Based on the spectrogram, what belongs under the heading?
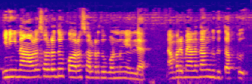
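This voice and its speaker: Woman doing scolding older mother-in-law, high voice, bright tone, cartoon story. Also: fairly even intonation, racing, slight background noise. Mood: defensive. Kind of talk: animated cartoon story voicing.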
